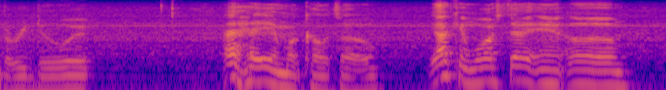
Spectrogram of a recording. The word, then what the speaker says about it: Makoto: It's like sometimes you get mad because people can't say the pronunciations of names, but I let it slide. It's Makoto.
